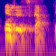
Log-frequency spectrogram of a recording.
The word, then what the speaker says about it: Wierzycka: I'm pronouncing that correctly, do I, Magda? – Wierzycka, yeah.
